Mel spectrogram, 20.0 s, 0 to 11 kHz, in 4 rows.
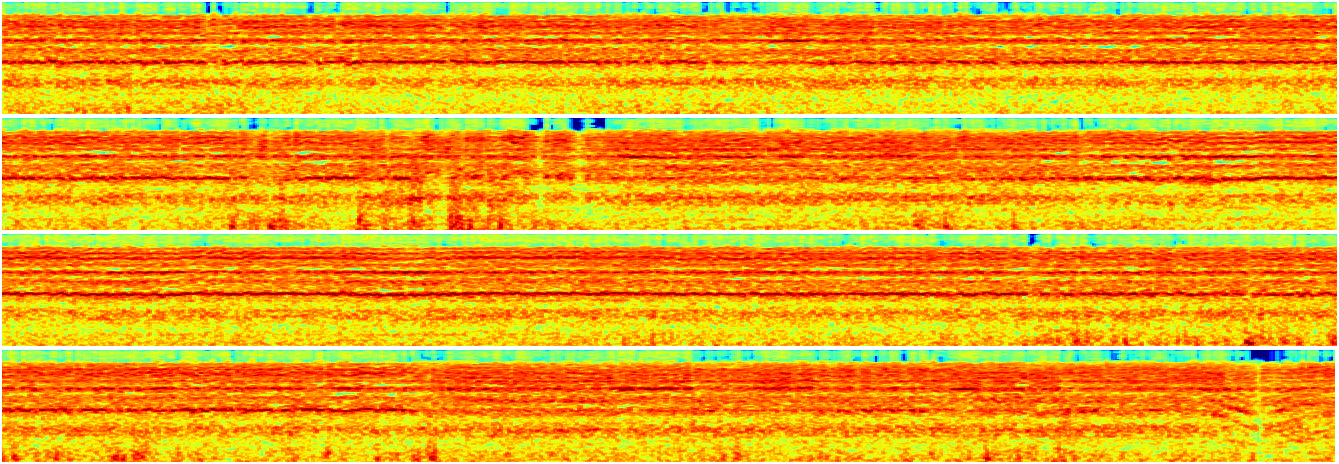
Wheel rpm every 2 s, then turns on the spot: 230, 230, 230, 240, 230, 230, 230, 230, 220, 220.
none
